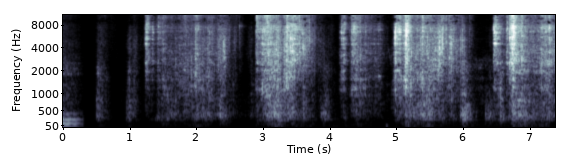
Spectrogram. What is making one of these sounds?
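A rake scrapes over loose soil and gravel in short strokes.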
